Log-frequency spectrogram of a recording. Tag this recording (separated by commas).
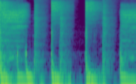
Drum kit, Musical instrument, Music, Percussion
